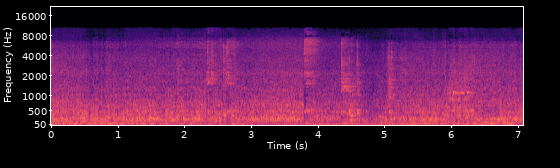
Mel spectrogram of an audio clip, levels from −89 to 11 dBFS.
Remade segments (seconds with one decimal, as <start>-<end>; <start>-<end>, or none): 0.5-1.1; 1.6-2.8; 5.5-7.1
